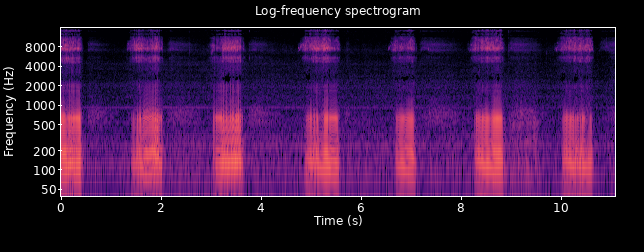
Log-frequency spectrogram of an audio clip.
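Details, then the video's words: Domestic dog asleep after finishing a bacon-flavoured long-lasting chew, giving seven loud, rasping snores at a steady pace of about one every one and a half seconds, each with a buzzy wheezing edge, quiet room between. "Snoring Away"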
